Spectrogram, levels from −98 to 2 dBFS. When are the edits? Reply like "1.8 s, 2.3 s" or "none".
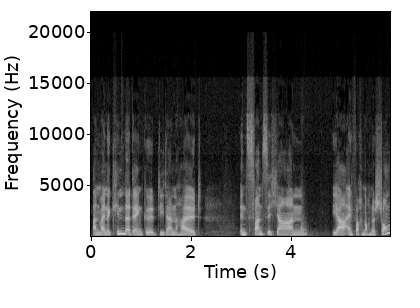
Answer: none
